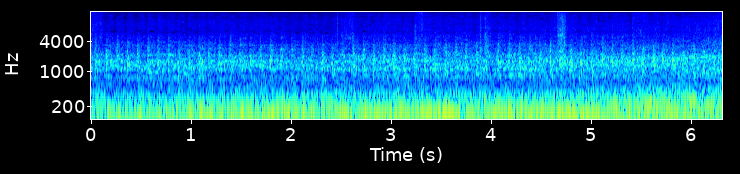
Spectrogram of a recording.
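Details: Nearly new Honda TMX Supremo 150 with a diaphragm-type carburetor, brought in for being noisy, idles with a steady, even single-cylinder putter and no top-end ticking; the valvetrain sounds quiet and healthy.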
